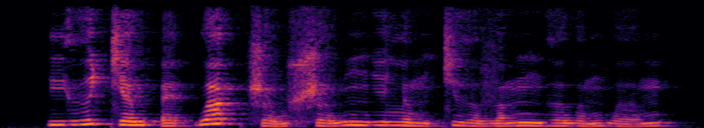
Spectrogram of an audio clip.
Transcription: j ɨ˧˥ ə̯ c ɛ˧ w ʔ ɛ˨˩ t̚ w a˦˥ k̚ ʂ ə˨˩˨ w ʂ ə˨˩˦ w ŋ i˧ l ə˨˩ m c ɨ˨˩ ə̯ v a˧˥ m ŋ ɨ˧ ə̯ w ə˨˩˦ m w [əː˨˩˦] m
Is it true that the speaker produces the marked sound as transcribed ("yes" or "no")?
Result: yes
